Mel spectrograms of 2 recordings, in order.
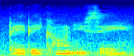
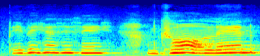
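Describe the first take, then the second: First: Soft whispered words as if writing them down; whispered lyric. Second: Lightly sung lyric, slowing on calling; singing along. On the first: She whispers the lyric back while writing it down. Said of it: "I'd write down". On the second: She sings the lyric playing from the CD, stretched out slowly. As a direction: croon the lyric as the CD plays. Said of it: "And then play". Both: Retold or imitated.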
